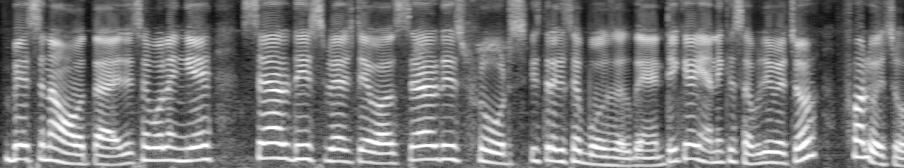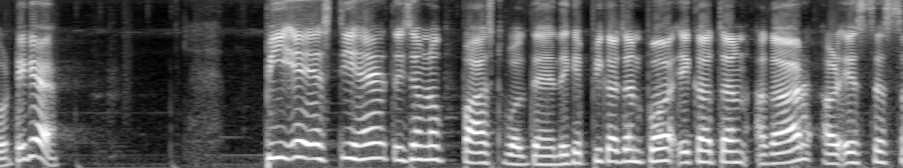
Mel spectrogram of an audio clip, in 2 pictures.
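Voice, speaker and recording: A man's voice: high voice, expressive, normal speed, pushed and bright, smooth, no echo, faint music behind. A man hosting a Hindi-medium English vocabulary lesson, repeating each word's sound and meaning in a question-and-answer teaching manner. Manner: repetitive call-and-answer teaching, asks and answers own questions. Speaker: English teacher and channel host.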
